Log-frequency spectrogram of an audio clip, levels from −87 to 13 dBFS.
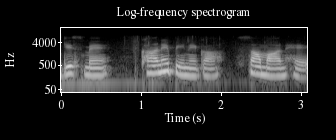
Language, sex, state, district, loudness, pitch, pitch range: Hindi, female, Himachal Pradesh, Shimla, -16 LUFS, 190 Hz, 180-225 Hz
